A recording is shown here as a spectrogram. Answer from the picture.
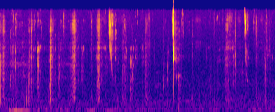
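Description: Close-miked chewing of dolma (stuffed grape leaves), a run of wet mouth clicks and smacks with a sharper click about three and a half seconds in.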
